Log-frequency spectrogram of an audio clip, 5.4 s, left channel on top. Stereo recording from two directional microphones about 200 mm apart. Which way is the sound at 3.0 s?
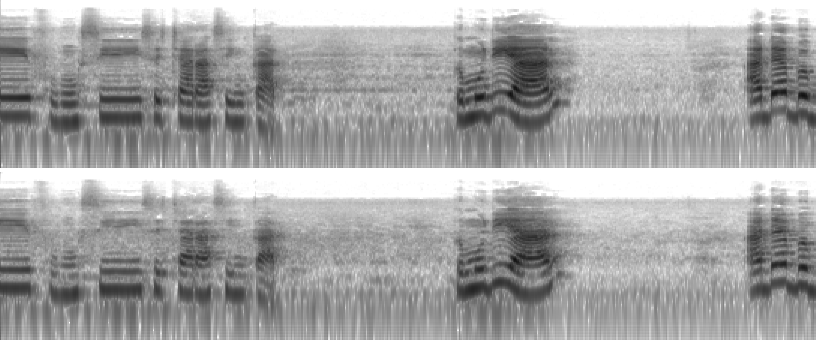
20° left (ahead or behind).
